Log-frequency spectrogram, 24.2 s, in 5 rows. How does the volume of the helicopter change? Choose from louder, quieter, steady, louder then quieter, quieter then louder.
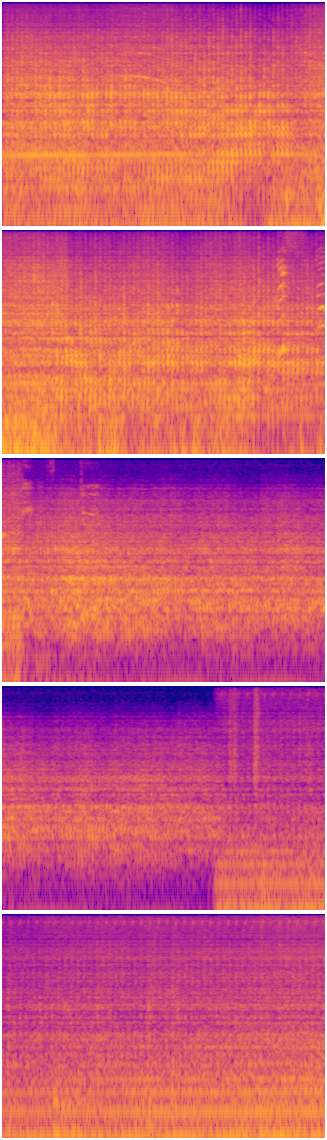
quieter.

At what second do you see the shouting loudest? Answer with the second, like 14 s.
9 s.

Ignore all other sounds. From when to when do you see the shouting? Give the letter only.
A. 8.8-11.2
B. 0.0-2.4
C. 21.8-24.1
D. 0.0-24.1
A.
